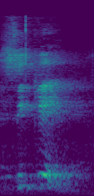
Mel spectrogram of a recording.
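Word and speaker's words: ψυχή: en el griego es psique. P-S-Y-C-H-E y acento en la E.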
